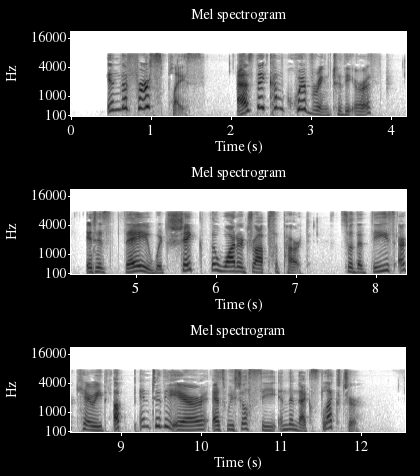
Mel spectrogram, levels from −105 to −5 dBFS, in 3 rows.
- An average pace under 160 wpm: No, average, 175 wpm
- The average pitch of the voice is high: Yes, high, 210 Hz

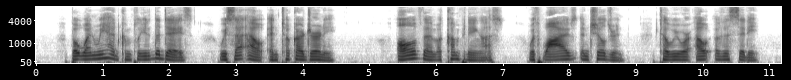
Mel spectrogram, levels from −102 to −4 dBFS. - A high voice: No, low, 125 Hz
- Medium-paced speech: Yes, average, 170 wpm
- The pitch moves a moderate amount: Yes, average, 3.2 semitones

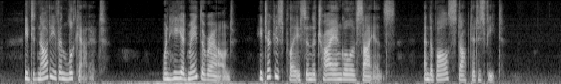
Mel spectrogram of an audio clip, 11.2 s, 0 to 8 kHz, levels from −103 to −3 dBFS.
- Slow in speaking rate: No, average, 155 wpm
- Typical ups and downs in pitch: Yes, average, 3.5 semitones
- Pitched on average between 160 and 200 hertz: Yes, medium, 185 Hz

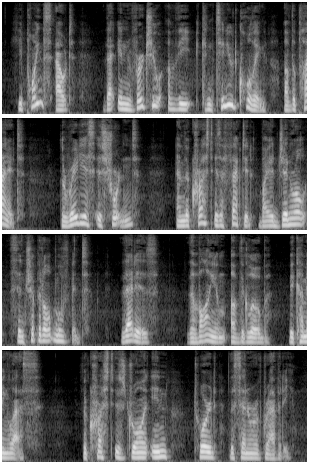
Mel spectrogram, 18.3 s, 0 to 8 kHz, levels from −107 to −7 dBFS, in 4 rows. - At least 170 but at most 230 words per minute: No, average, 150 wpm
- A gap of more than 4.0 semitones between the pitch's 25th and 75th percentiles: No, average, 3.7 semitones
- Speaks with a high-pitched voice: No, low, 135 Hz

